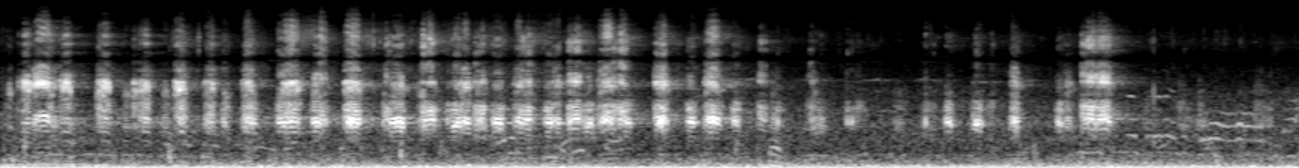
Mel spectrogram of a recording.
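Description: Flock of flamingos honking: a rapid run of short calls, several a second, that thins out after about six seconds, with one louder call near the end.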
